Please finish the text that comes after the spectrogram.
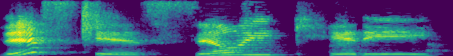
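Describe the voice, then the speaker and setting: Woman, early childhood teacher, unhurried pace, simple child-directed questions, read-aloud lesson, slight background noise. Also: medium pitch, animated, fairly bright tone.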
